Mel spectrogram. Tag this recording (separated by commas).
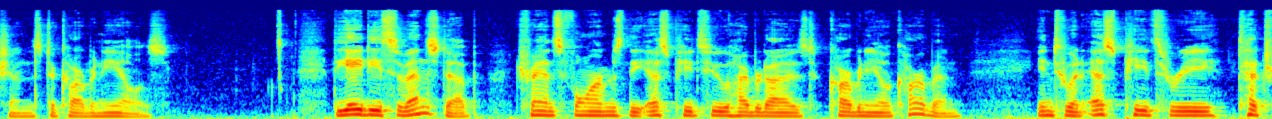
Speech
